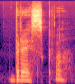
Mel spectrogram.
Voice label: "breskva", Hrvatski; breskva (breskve) imenica

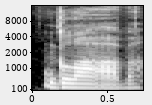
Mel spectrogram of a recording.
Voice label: "glava", Hrvatski; mreznik

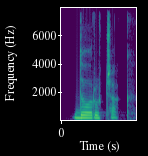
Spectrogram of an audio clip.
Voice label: "doručak", Hrvatski; mreznik

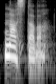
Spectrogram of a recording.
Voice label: "nastava", Hrvatski

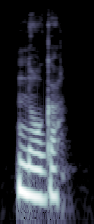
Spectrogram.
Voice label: "noga", Hrvatski; neizvorni; mreznik

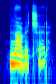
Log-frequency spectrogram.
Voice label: "navečer", Hrvatski; neizvorni; mreznik

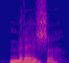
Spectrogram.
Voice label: "mreža", Hrvatski

